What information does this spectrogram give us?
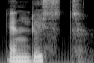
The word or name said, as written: en lyst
